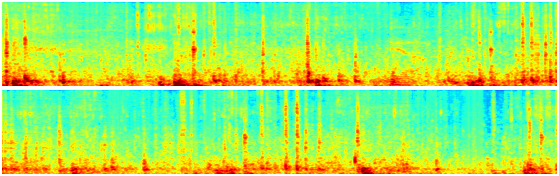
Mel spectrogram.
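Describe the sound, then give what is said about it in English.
A rowing gig moves through choppy water past a breakwater toward the open sea, with steady sloshing and splashing, a gusty breeze buffeting the microphone, and a brief spoken word. “Don't row with the arms, row with the body and the legs.”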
